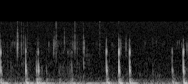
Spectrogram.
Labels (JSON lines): {"label": "biophony, knock", "recorder": "SoundTrap 300"}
